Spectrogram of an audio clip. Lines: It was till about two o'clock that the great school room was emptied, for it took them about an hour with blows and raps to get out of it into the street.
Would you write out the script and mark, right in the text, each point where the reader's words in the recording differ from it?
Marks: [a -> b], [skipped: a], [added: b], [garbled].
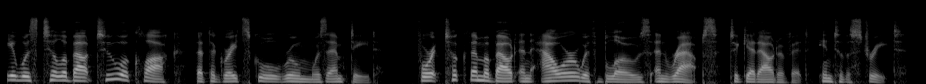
It was till about two o'clock that the great school room was emptied, for it took them about an hour with blows and raps to get out of it into the street.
